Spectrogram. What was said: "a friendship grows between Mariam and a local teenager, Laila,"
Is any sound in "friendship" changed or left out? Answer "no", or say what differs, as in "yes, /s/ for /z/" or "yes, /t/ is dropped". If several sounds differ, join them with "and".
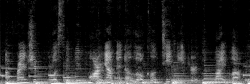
no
